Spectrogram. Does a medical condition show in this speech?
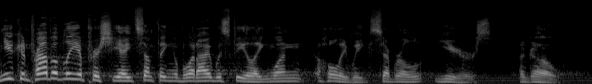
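No.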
